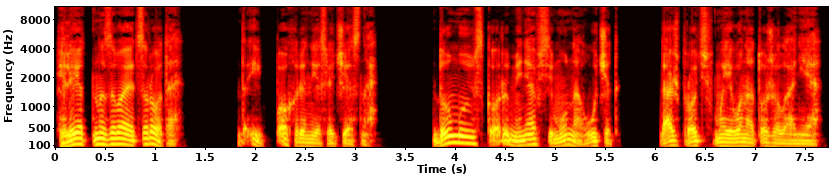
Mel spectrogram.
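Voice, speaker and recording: A man's voice: sits low, sing-song, fairly quick, darkish tone, no echo. A man narrating a gritty first-person audiobook in an intense, dramatic way on a close studio mic.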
